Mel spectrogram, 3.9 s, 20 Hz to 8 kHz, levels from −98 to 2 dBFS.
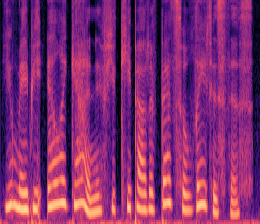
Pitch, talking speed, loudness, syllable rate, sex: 240 Hz, 230 wpm, -16 LUFS, 4.5 syllables/s, female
